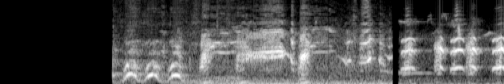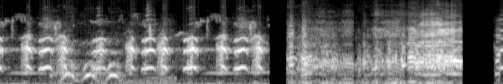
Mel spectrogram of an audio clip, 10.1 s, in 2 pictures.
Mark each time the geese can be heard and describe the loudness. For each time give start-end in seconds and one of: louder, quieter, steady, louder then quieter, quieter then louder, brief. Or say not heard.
1.6-10.0 steady.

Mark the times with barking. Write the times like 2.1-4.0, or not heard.
1.1-2.4, 5.5-6.8.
